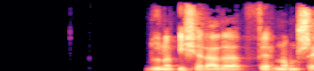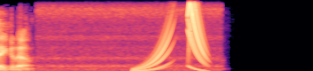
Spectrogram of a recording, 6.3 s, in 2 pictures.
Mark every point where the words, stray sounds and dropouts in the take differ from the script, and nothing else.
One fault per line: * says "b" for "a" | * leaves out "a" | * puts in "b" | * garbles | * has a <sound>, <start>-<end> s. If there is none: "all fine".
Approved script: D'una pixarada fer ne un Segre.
* has a dropout, 2.9-2.9 s
* has a chirp, 4.5-5.3 s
